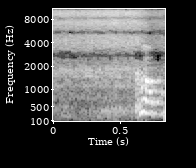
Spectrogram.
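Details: Adult with hiccups after drinking: steady room hiss, then a single short, abrupt voiced gulp of a hiccup near the end.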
